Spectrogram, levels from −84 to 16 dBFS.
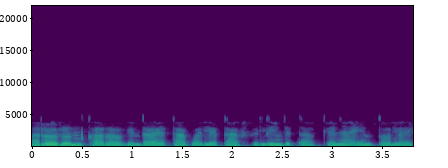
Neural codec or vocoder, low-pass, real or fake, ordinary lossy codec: vocoder, 22.05 kHz, 80 mel bands, WaveNeXt; 9.9 kHz; fake; AAC, 16 kbps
